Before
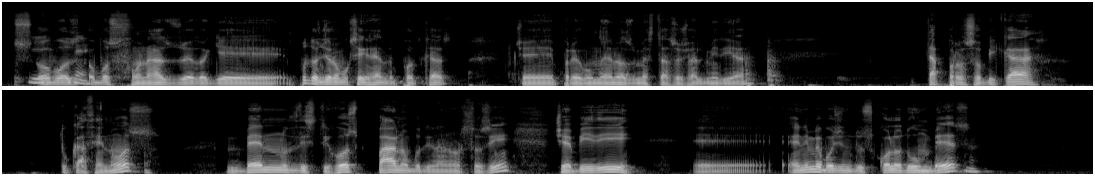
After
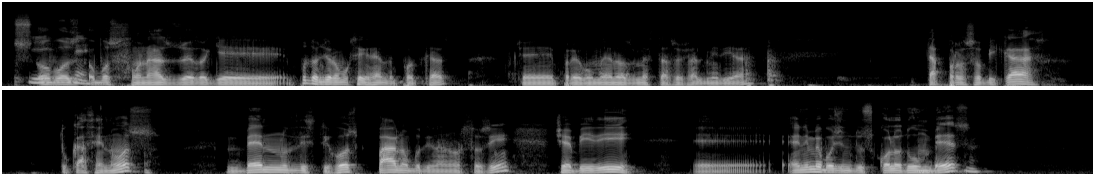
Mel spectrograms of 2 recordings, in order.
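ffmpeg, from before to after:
-af "asetnsamples=n=441:p=0,asendcmd='0.99 lowpass f 3600;2.08 lowpass f 2200;2.96 lowpass f 1300;7.39 lowpass f 2400;10.21 lowpass f 5700;13.54 lowpass f 2600;16.94 lowpass f 5300;18.89 lowpass f 8800',lowpass=7600"

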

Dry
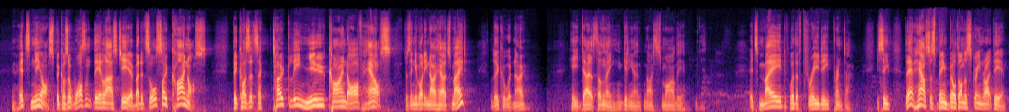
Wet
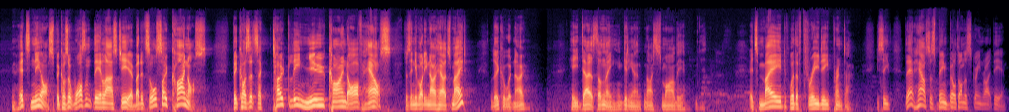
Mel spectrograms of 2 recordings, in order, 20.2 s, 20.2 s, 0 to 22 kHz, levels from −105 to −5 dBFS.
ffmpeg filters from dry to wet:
-af "volume=1.12,afade=t=out:st=16.68:d=0.95:silence=0.334965,afade=t=out:st=18.88:d=0.74:silence=0.281838"

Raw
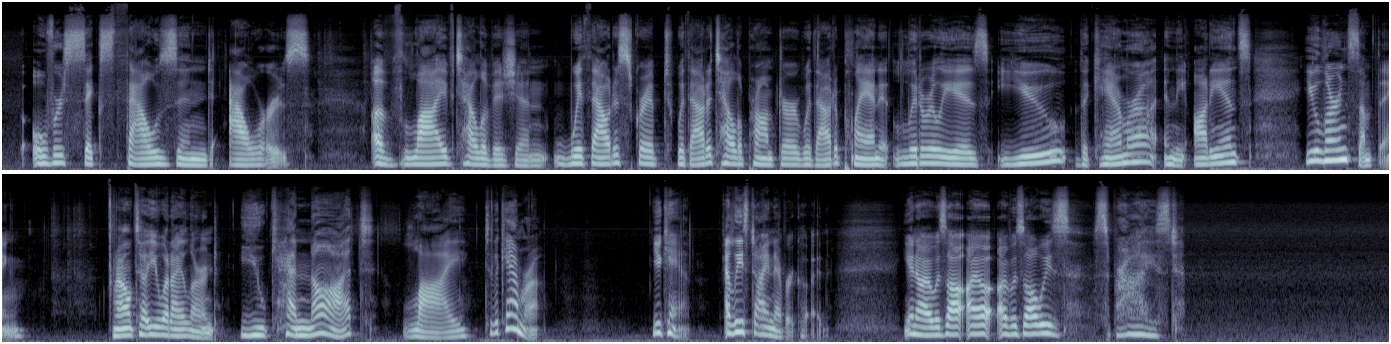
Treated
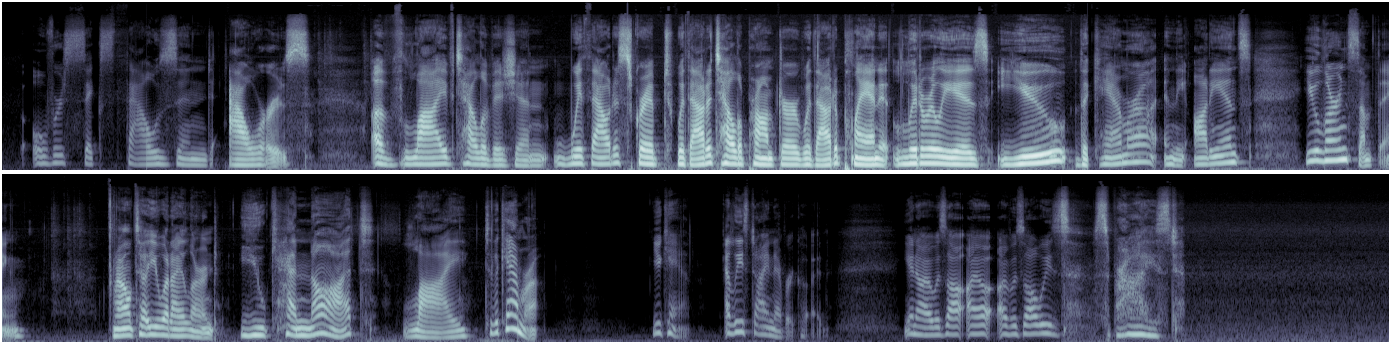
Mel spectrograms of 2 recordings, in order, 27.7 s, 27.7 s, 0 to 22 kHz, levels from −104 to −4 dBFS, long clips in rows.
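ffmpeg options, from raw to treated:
-af "asetnsamples=n=441:p=0,asendcmd='1.44 volume volume -7.5dB;2.22 volume volume 4.5dB;6.25 volume volume 12dB;10.85 volume volume 1dB;19.2 volume volume -10.5dB;24.46 volume volume 1dB',volume=0.2"

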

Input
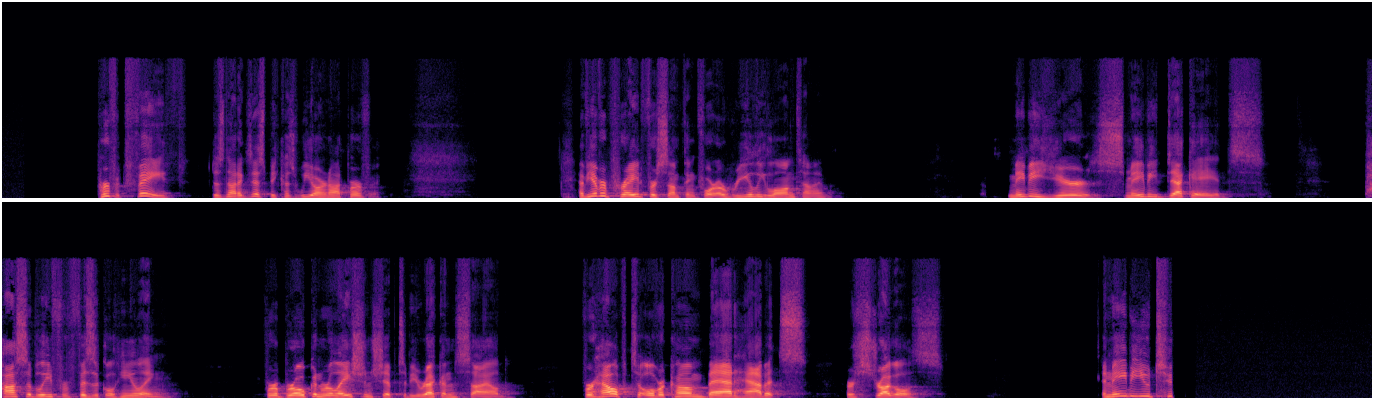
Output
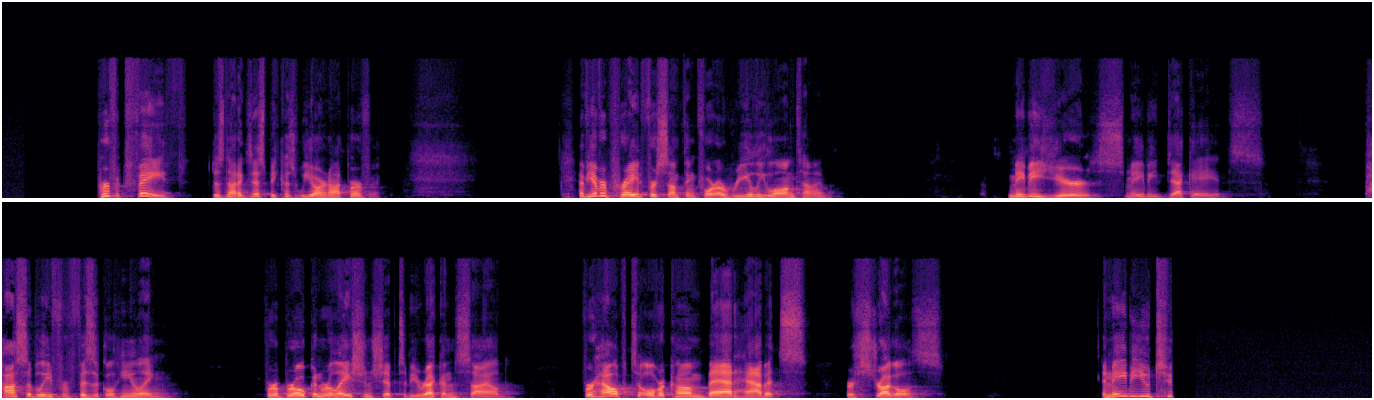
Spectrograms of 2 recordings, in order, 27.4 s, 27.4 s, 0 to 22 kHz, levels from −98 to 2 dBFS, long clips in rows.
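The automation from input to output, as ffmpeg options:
-af "volume=3.16,afade=t=out:st=10.46:d=0.8:silence=0.354813,afade=t=in:st=12.3:d=1.56:silence=0.446684"

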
